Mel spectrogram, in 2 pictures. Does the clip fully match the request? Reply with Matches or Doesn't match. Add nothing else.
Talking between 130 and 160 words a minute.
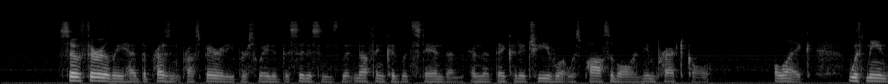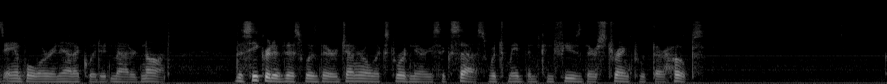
Doesn't match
